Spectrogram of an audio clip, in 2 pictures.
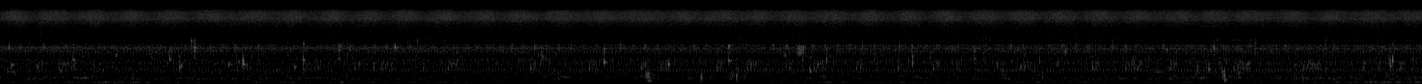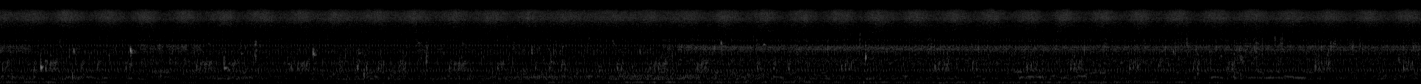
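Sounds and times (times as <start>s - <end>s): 
hydrophone recording of a small pond in Parc Jean-Jacques Rousseau: 0.1s - 28.4s.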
